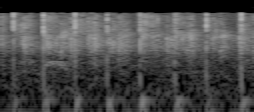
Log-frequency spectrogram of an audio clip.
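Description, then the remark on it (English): Audience applause at the Sunday-night YEG Live Songwriter Stage at the Hideaway, given for the Jekyll and Hyde Pub: a dense, steady patter of many hands clapping, with a few louder claps landing in an even rhythm on top, at moderate volume and with no voices. “So let's hear a round of applause for that, first of all.”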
